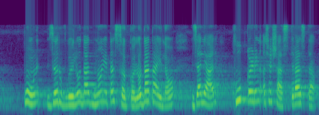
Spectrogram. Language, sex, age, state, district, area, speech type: Goan Konkani, female, 18-30, Goa, Canacona, rural, spontaneous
